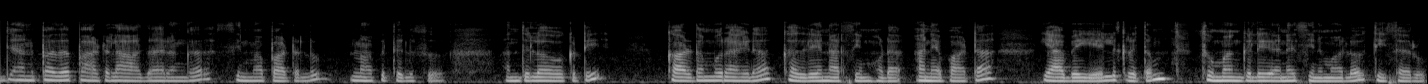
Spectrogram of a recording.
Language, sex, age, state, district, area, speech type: Telugu, female, 18-30, Andhra Pradesh, Anakapalli, rural, spontaneous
